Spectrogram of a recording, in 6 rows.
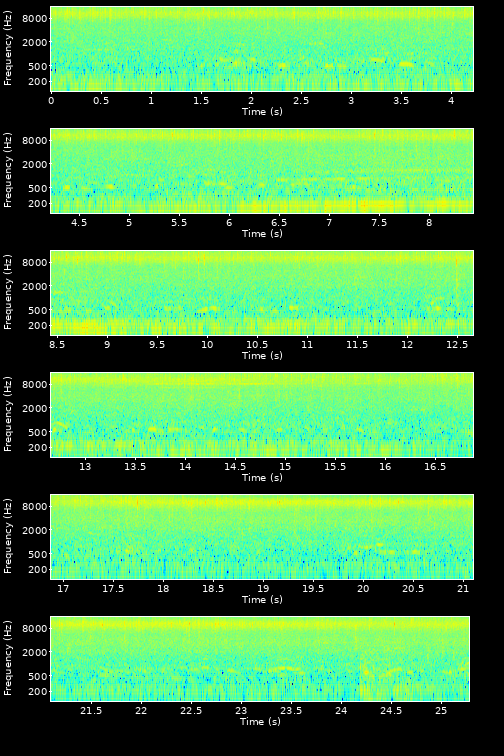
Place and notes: Plaza de Armas de Lima, Perú. Main square
Lima District, Peru, 18 July 2011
